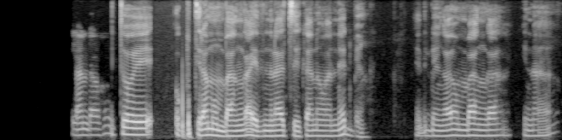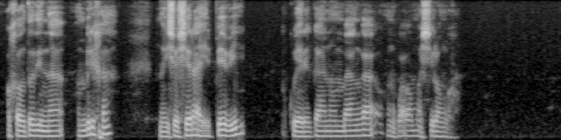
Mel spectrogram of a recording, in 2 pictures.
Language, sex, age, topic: Oshiwambo, male, 36-49, finance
